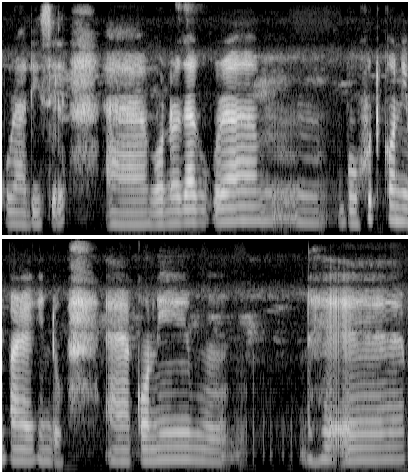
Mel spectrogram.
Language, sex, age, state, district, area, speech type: Assamese, female, 30-45, Assam, Charaideo, rural, spontaneous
